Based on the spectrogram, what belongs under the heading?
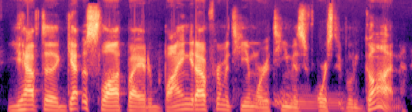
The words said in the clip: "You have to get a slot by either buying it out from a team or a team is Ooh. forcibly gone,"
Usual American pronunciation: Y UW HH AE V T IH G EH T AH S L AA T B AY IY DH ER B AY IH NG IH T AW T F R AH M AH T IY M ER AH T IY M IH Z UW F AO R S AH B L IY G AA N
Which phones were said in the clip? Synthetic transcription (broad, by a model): Y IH HH AE F T IH G EH T AH S L AA T B AY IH ER B AY IH NG IH T AW T F R AH M AH T IY M ER AH T IY M IH Z F AO R S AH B L IY G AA N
